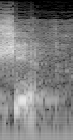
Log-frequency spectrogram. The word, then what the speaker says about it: schip: Our current spelling, though, comes from the Dutch word for the same thing, which is spelt S-C-H-I-P. And if you pronounce that, you would come up with ship.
